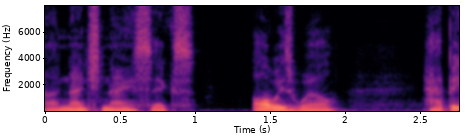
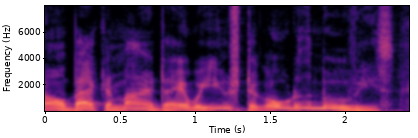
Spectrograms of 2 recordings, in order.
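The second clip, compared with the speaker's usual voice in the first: high, put-on elderly old-timer voice; 7 semitones higher than usual. Poking fun at their own opinion, in an old man voice. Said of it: "that sounds like an old man".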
